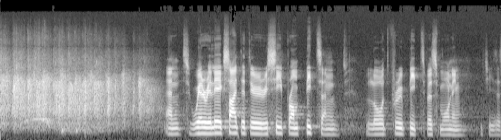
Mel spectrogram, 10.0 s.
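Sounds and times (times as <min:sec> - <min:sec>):
audience clapping: 0:00.0 - 0:03.2
speech: 0:03.4 - 0:06.8, 0:07.4 - 0:10.0.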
